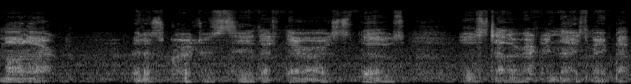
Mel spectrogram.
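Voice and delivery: put-on villain voice, whispered, raspy and breathy. Reading a story aloud, the narrator gives Tirach's reply in a deep raspy Tirach voice. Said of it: "trying to get a deep, raspy voice for it".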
